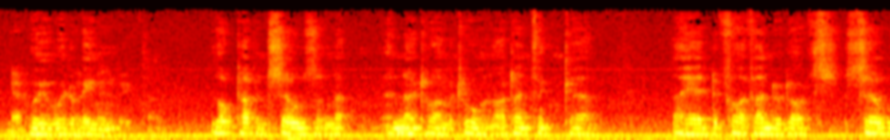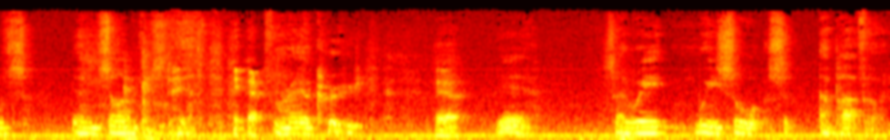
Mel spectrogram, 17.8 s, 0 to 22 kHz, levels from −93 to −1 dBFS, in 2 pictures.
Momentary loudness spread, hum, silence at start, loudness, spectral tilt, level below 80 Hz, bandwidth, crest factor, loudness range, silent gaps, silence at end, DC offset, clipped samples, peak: 12 LU; none; 0 s; -22 LUFS; -6 dB/octave; -34 dBFS; 17 kHz; 16 dB; 2 LU; none; 0 s; under 0.1%; under 0.1%; -6 dBFS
